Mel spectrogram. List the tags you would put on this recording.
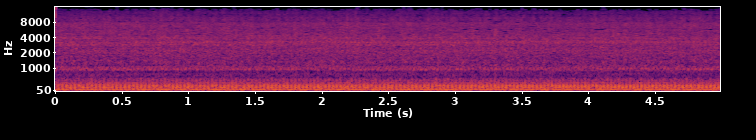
Sound effects > Other mechanisms, engines, machines
Motorcycle
Supersport
Ducati

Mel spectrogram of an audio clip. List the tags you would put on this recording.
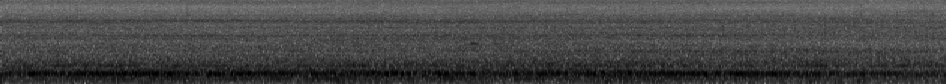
Sound effects > Vehicles
tram
vehicle

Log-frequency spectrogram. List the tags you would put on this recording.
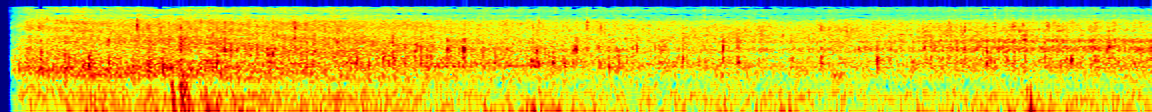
Sound effects > Vehicles
automobile
car
outside
vehicle

